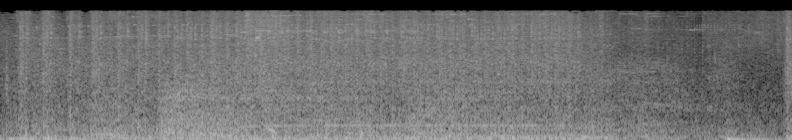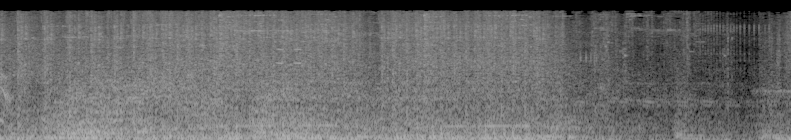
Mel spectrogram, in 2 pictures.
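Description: A rapid-fire gun shoots in long bursts.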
